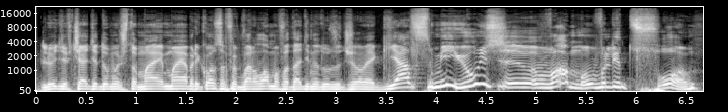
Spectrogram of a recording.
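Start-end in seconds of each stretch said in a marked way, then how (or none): 3.5-6.6 mocking. Streamer mocks chat theory.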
